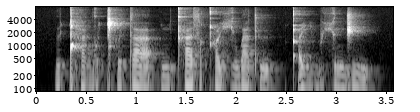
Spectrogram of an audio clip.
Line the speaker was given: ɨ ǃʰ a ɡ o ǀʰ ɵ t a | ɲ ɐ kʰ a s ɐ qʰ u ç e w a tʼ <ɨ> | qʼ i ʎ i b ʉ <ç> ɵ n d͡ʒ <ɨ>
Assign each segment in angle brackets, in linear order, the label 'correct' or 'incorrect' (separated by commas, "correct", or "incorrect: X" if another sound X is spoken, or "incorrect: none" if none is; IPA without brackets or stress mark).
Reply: incorrect: ʉ, correct, incorrect: i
